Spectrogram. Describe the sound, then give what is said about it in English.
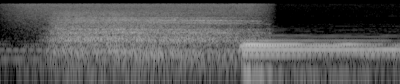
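A deep breath drawn in and let out during a guided breathing exercise for children, heard as a soft, airy whoosh lasting about a second. “In with your breath, filling yourself up, and then letting it go.”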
